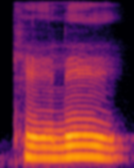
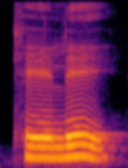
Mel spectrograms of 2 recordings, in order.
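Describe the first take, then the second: Both takes have the same delivery.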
